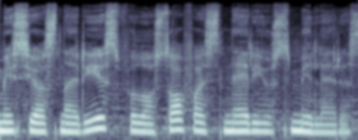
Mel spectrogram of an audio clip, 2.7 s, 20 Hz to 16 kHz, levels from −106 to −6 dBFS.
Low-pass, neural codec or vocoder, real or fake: 14.4 kHz; none; real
